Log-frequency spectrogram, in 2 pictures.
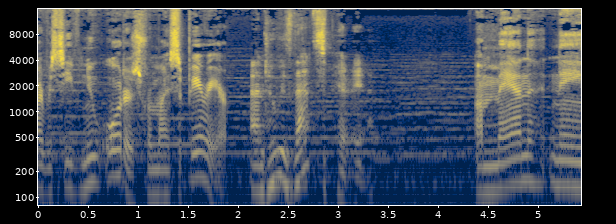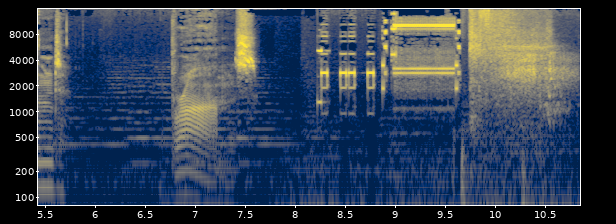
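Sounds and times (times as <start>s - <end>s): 
speech: 0.0s - 3.4s, 4.4s - 5.8s, 6.8s - 7.7s
electronic alarm beeping: 8.2s - 9.8s.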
